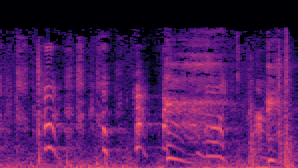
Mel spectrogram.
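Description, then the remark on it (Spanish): A small stray dog pants quickly and lets out several high, thin whimpers and whines, with a steady breathy rhythm between the cries. “Eres un perrito callejero buscando tu sitio.”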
